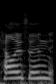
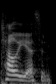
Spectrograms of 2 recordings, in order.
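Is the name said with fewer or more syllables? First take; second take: fewer; more. First: The name is said with fewer syllables. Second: The name is said with more syllables. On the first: The speaker calls it wrong. "I didn't give it enough syllables before" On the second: The speaker calls it right. "Or Taliesin, pardon me"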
